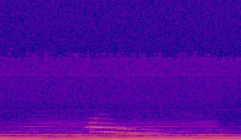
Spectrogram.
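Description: A house cat lets out a single drawn-out meow, moderately close, over a steady low droning hum that runs throughout, with no talking.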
